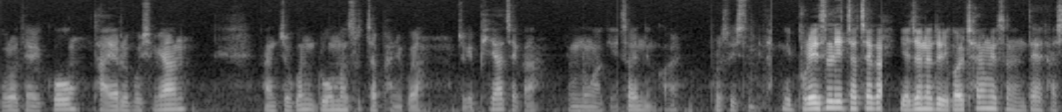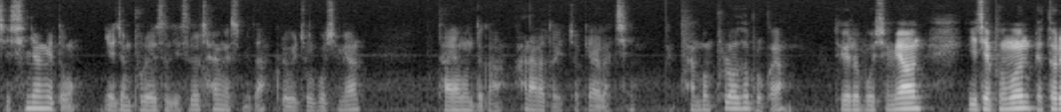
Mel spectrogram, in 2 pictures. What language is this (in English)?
Korean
